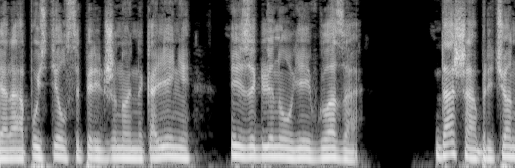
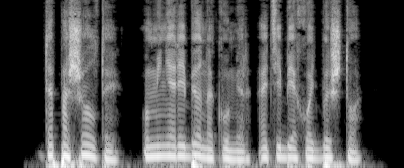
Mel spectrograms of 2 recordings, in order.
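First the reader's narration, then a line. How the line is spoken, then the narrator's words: Barely audible, dazed. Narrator (Russian): Но Даша смотрела на него мутным взором и еле слышно отвечала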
